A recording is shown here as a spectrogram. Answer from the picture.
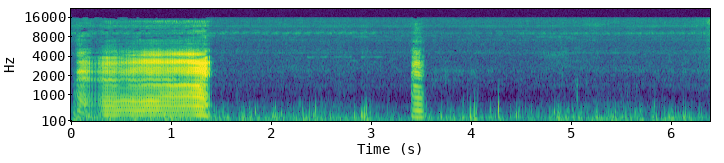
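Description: Water buffalo giving one steady, pitched call lasting about a second and a half, followed by the soft crunching and tearing of it grazing on dry grass.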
